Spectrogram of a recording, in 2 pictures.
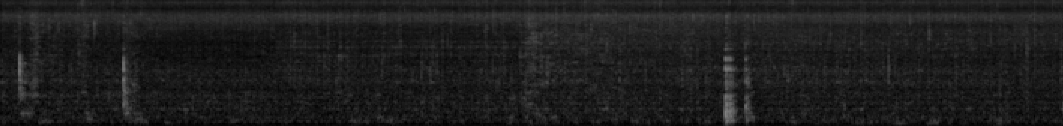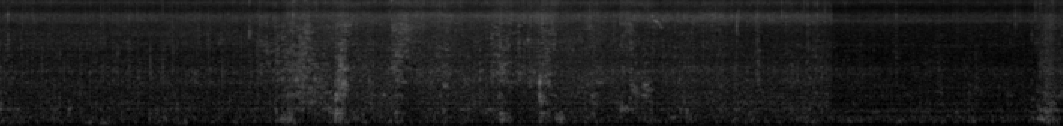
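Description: Chicken masala sizzling steadily in a nonstick wok, with a spatula stirring, knocking and scraping against the pan. There are a few sharp knocks, the clearest about ten seconds in, and a run of scraping strokes in the second half. The sizzle drops away near the end.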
